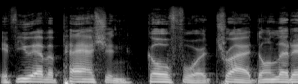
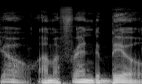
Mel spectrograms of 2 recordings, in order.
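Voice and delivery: put-on whisper, lower pitch; 4 semitones lower than usual. Retelling how people come over after aa: imitating someone whispering. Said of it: "they kinda whisper".

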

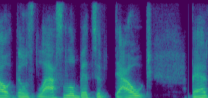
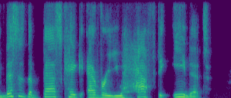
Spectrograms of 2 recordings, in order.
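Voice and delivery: mock light, mild, pitched-up yell; 5 semitones higher than usual. Describing a stranger shoving cake in their face: imitating someone yelling. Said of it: "yelled at me".

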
